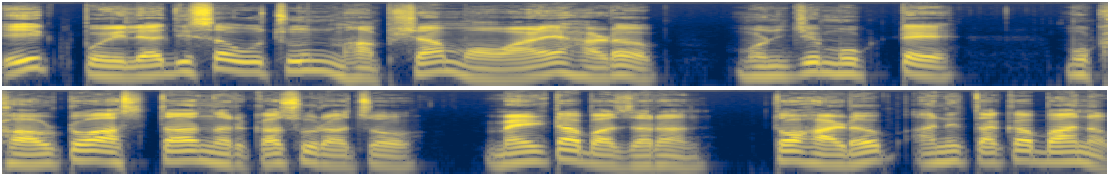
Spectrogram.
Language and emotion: Goan Konkani, neutral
